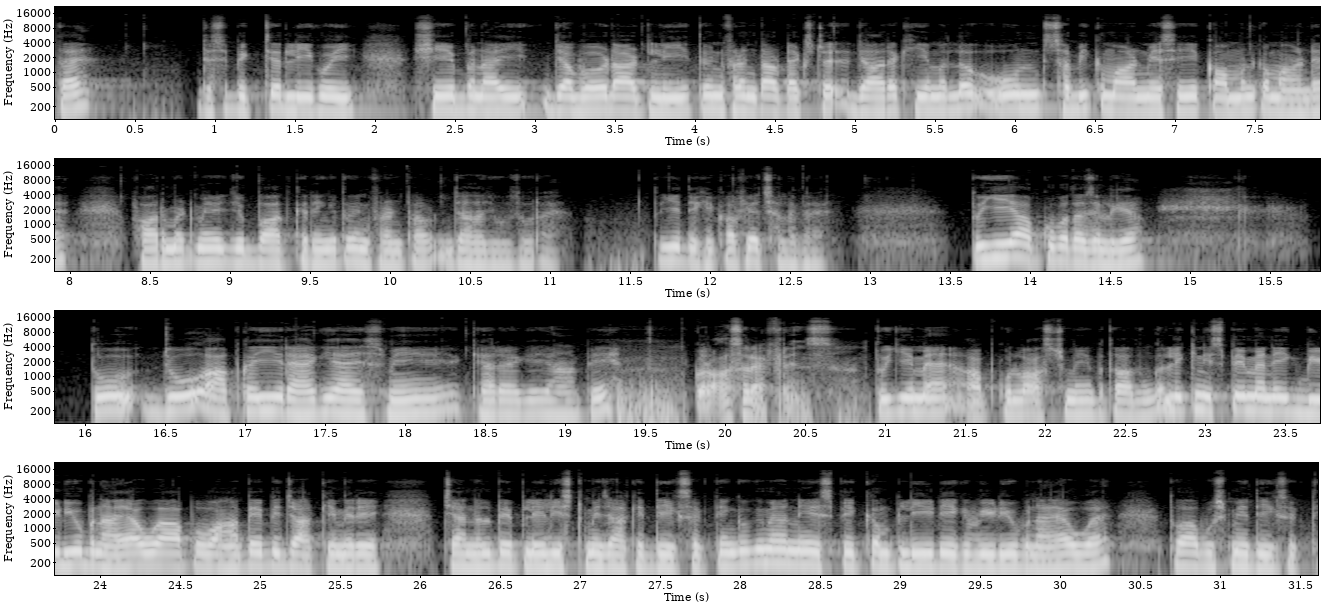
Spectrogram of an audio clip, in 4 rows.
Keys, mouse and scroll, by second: 1.2 click, 8.1 click, 15.8 Delete, 16.6 click, 16.9 Delete, 18.1 click.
